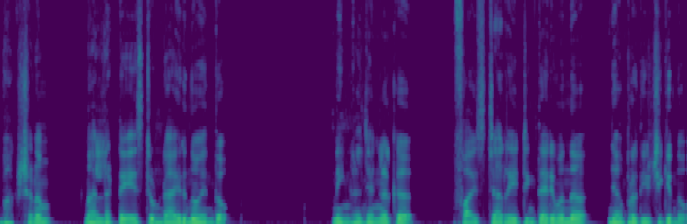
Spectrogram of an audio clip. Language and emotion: Malayalam, fearful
